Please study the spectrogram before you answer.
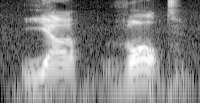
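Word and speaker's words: Yacolt: It's spelt Y-A-C-O-L-T, but it's pronounced Yavolt.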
